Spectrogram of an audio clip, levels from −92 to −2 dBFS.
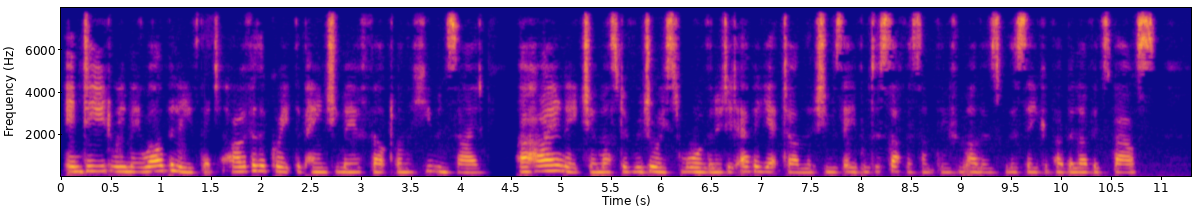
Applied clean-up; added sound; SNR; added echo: neural mask model Resemble Enhance denoiser.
